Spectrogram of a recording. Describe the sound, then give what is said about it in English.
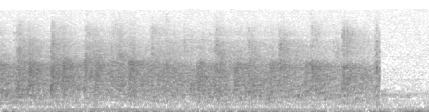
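An audience claps for the Lord together in a steady, dense burst of applause, then cuts off abruptly near the end, leaving a quiet hush. “That faith, clap for the Lord.”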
